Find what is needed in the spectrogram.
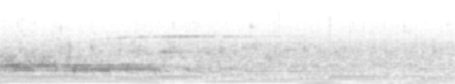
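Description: A large audience applauding, over steady instrumental background music.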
